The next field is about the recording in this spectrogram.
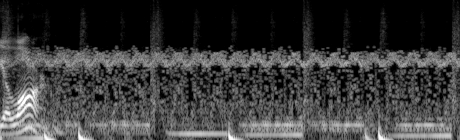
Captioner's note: alarm ringing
